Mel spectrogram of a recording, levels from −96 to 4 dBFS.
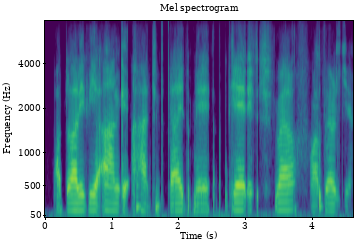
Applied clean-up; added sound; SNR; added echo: neural diffusion model UNIVERSE++.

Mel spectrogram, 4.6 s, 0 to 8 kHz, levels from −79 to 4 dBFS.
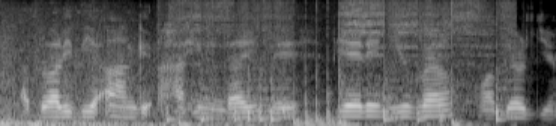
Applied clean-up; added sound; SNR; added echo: none; Shatter / Crushing / Boom + Drum kit; 5 dB; none.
